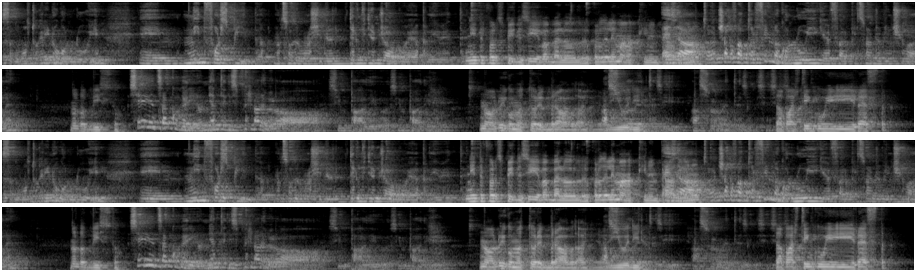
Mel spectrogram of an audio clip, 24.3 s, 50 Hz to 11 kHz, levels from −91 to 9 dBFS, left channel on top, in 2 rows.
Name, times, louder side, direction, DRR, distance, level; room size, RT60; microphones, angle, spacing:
voice 1, 0.0-6.2 8.8-12.3 13.9-18.0 20.2-21.1 21.4-22.7, left 2 dB, 90° left, -1 dB, 6.7 m, -33 dB
voice 2, 6.2-9.3 13.1-13.8 17.9-18.0 18.5-20.8 22.5-23.9, right 2 dB, 40° right, 5 dB, 1.1 m, -26 dB
21.0 x 19.0 x 2.2 m, 1.0 s
head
